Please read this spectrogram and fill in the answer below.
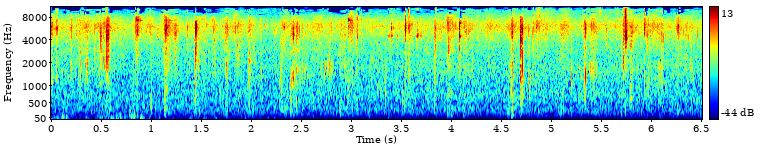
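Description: Footsteps of a hiker on a dirt trail, each step a sharp crunch or scuff about once a second, over a steady outdoor hiss.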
